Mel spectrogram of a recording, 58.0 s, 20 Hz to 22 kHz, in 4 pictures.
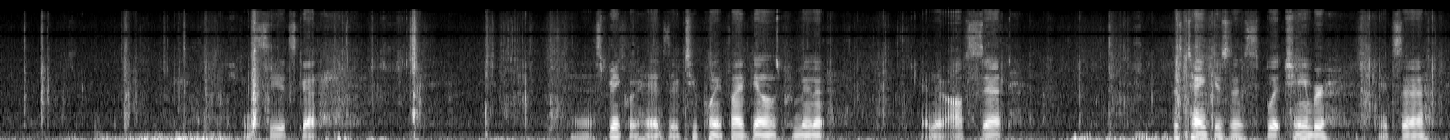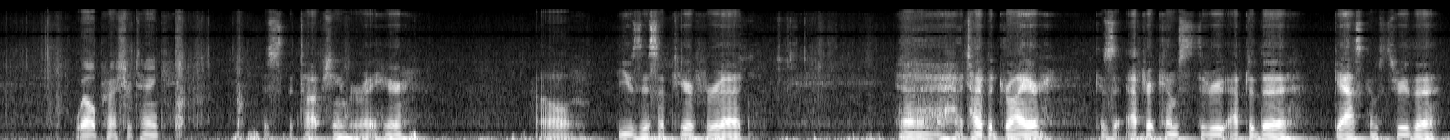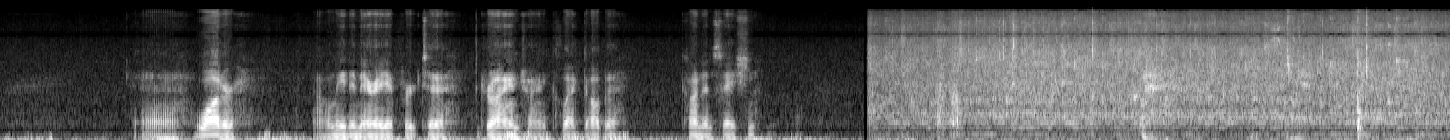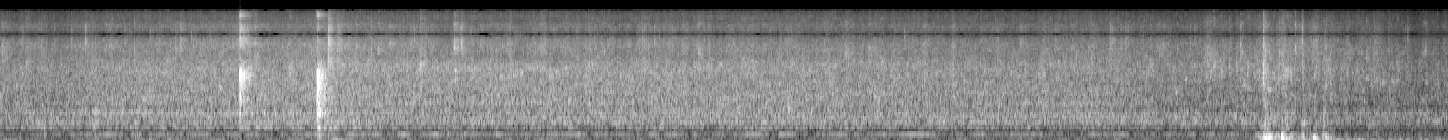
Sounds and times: Speech: 0:02.3 - 0:03.4, 0:05.7 - 0:08.3, 0:09.2 - 0:10.2, 0:11.7 - 0:14.4, 0:15.2 - 0:16.3, 0:17.1 - 0:18.7, 0:19.8 - 0:22.0, 0:23.4 - 0:28.9, 0:30.3 - 0:31.5, 0:32.1 - 0:36.6.

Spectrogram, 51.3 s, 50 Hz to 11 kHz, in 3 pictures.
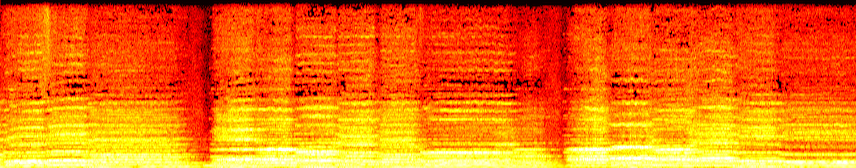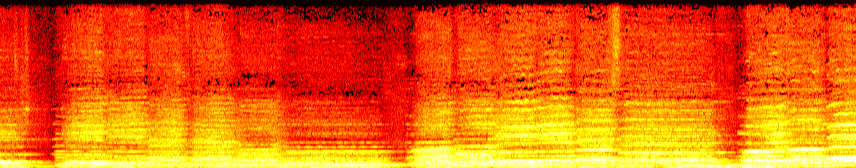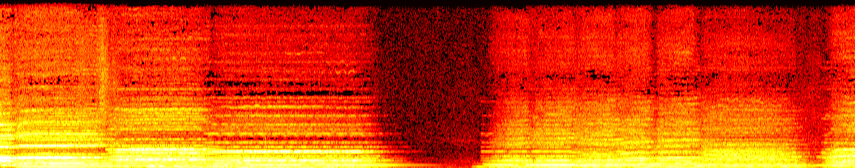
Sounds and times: Bowed string instrument: 0:00.0 - 0:42.8, 0:43.6 - 0:51.3.

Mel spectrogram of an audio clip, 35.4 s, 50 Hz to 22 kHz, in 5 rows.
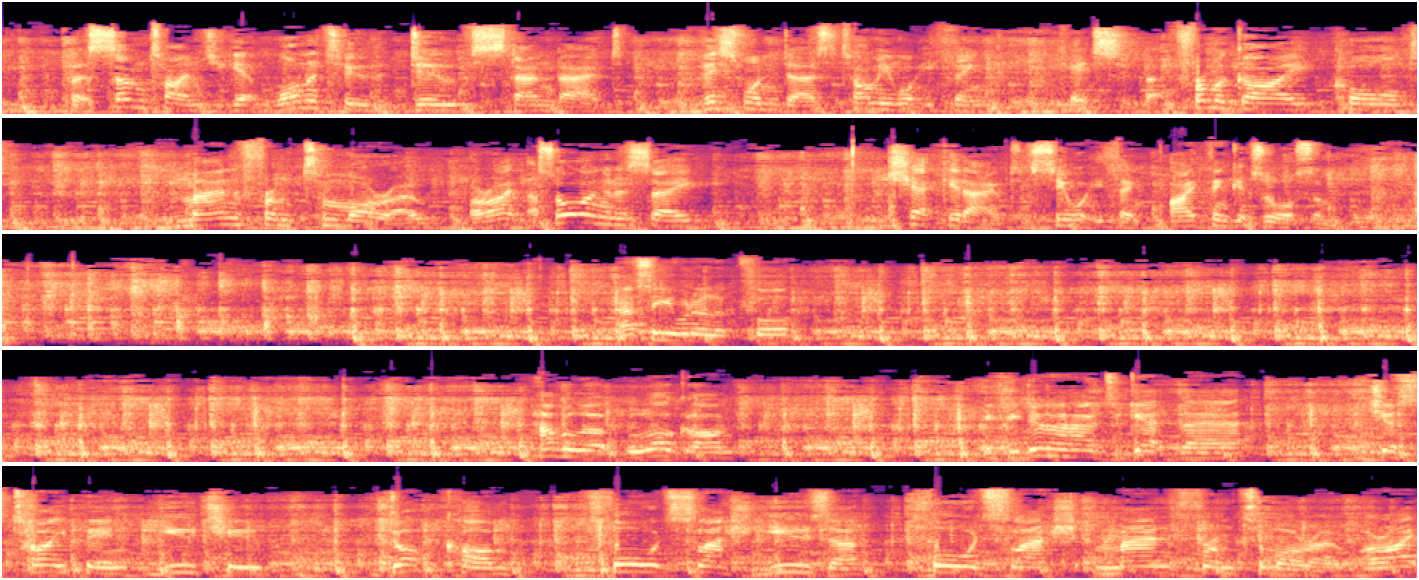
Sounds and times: Speech: 0:00.0 - 0:07.1, 0:07.9 - 0:10.6, 0:11.4 - 0:13.8, 0:17.2 - 0:18.2, 0:23.8 - 0:24.9, 0:26.1 - 0:27.4, 0:28.0 - 0:35.3
Techno: 0:00.0 - 0:35.3.

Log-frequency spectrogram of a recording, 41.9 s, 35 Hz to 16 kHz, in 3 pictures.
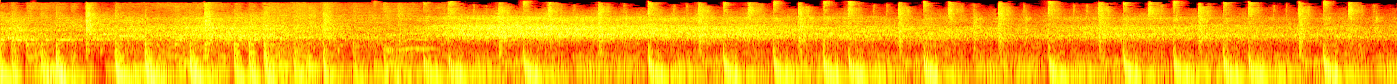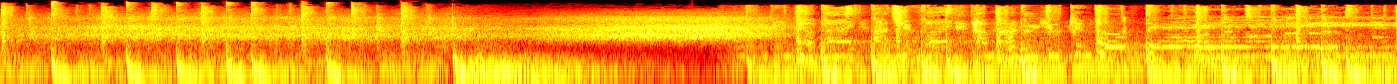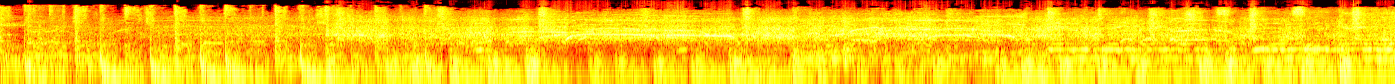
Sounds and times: Singing: 0:00.0 - 0:05.1, 0:21.3 - 0:41.8
Pop music: 0:00.0 - 0:18.9, 0:20.8 - 0:41.8
Inside, large room or hall: 0:00.0 - 0:41.8.

